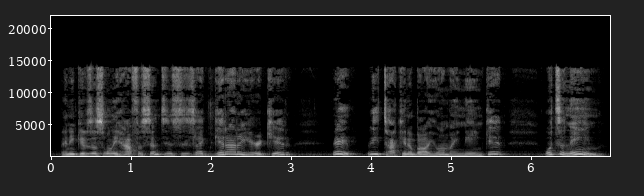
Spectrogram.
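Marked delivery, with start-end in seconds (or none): 2.1-6.9 playful, joking, swooping sing-song. Acting out God brushing off a question about his name: playful God voice. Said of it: "God is kind of being playful there too".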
